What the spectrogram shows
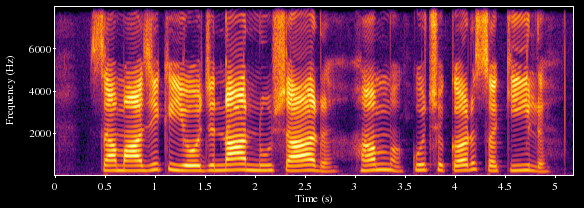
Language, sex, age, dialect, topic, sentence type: Magahi, female, 31-35, Western, banking, question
